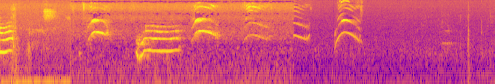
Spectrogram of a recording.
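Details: Mother cat carrying her kittens in her mouth to move them to safety. A run of about seven meows follows an opening low rumble. The meows are clear, arched and harmonic-rich, some sliding up and others drooping, with quiet indoor background.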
